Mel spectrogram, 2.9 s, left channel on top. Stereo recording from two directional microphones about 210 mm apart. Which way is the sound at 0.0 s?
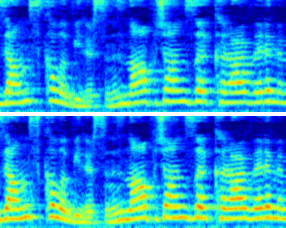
45° right (ahead or behind).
